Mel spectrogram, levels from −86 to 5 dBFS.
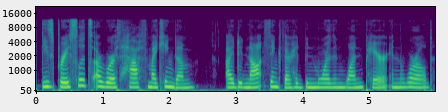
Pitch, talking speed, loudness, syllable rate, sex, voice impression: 205 Hz, 210 wpm, -16 LUFS, 5.2 syllables/s, female, feminine, adult-like, slightly weak, soft, clear, fluent, slightly cute, calm, friendly, reassuring, elegant, kind, modest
